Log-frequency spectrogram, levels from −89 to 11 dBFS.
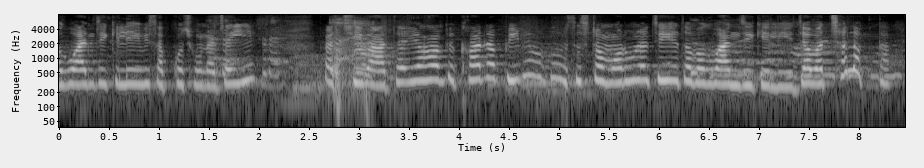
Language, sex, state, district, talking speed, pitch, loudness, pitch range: Hindi, female, Bihar, Madhepura, 205 wpm, 315 Hz, -22 LUFS, 290-355 Hz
